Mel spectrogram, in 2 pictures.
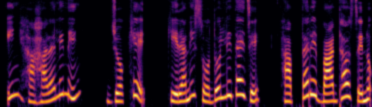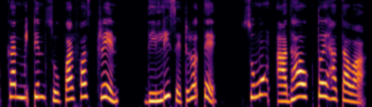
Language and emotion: Santali, surprised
